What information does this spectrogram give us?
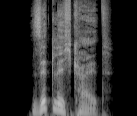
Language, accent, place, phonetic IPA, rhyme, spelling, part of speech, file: German, Germany, Berlin, [ˈzɪtlɪçkaɪ̯t], -ɪtlɪçkaɪ̯t, Sittlichkeit, noun, De-Sittlichkeit.ogg
- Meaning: The Hegelian concept of "ethical life" or "ethical order"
